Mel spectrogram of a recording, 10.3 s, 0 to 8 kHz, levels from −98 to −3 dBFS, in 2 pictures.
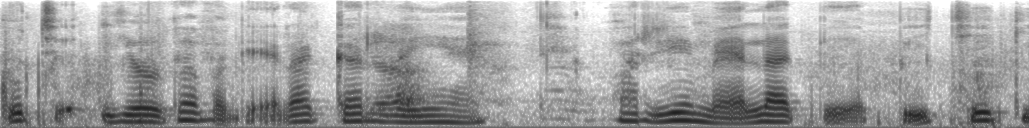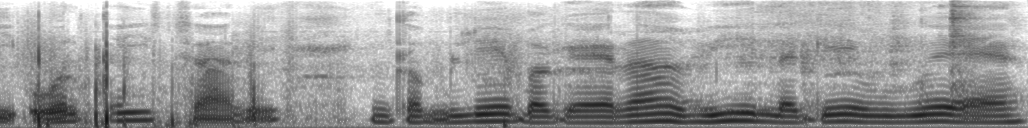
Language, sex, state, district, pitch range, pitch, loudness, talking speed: Hindi, male, Uttar Pradesh, Jalaun, 150-170 Hz, 160 Hz, -23 LUFS, 120 wpm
